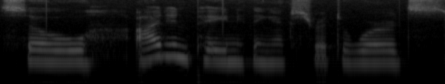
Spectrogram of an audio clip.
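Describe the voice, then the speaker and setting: A woman's medium-pitched voice, dark and mellow in tone, with a Russian accent. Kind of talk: casual talk to camera. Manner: hesitant, with fillers.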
